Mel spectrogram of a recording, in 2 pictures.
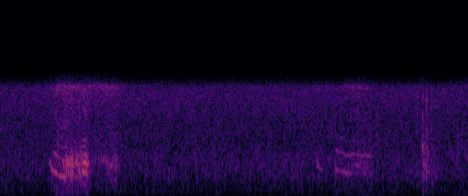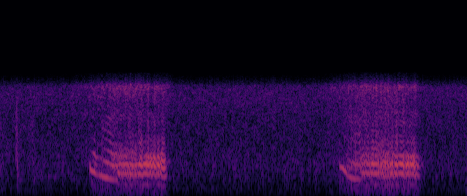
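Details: Jaxson, a Himalayan cat, snores while taking a nap: four rough, breathy bursts with a nasal tonal edge come roughly every two to three seconds. The last two are longer and louder, over a steady background hiss.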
